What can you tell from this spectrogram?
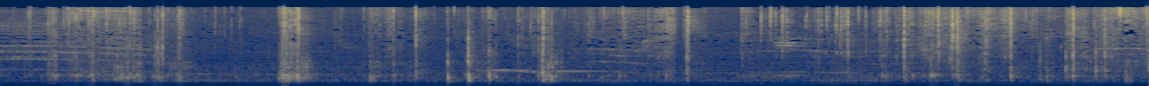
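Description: Thin plastic shrink-wrap being torn and peeled off a cardboard box by hand: dense crinkling with sharp crackles, and a few brief squeaky gliding tones near the start and around the middle.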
